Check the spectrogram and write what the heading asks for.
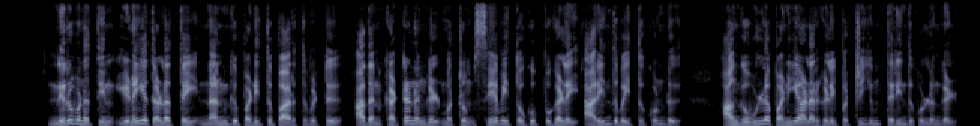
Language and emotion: Tamil, neutral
